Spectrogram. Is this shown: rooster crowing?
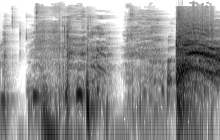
no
